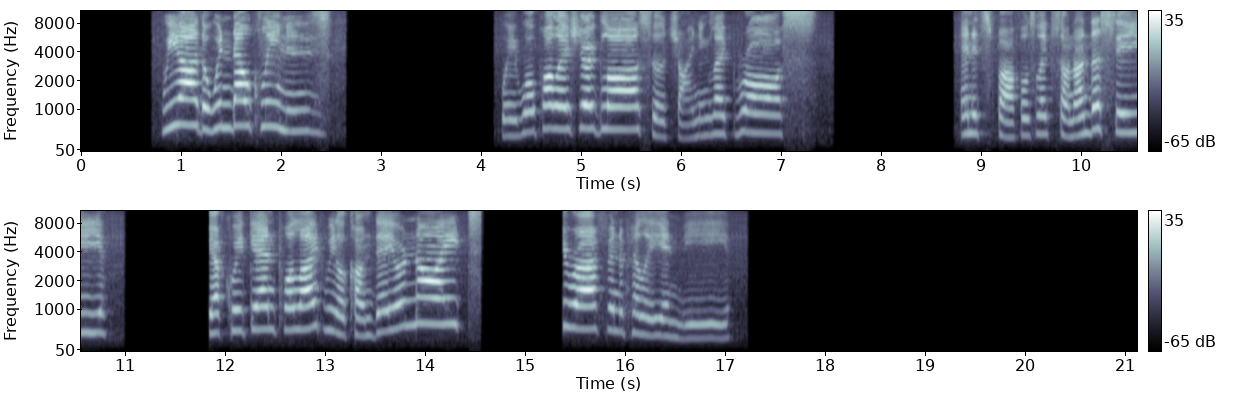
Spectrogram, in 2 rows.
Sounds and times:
Inside, small room: 0:00.7 - 0:02.7, 0:04.2 - 0:07.6, 0:08.8 - 0:11.0, 0:11.8 - 0:14.6, 0:15.4 - 0:17.3.

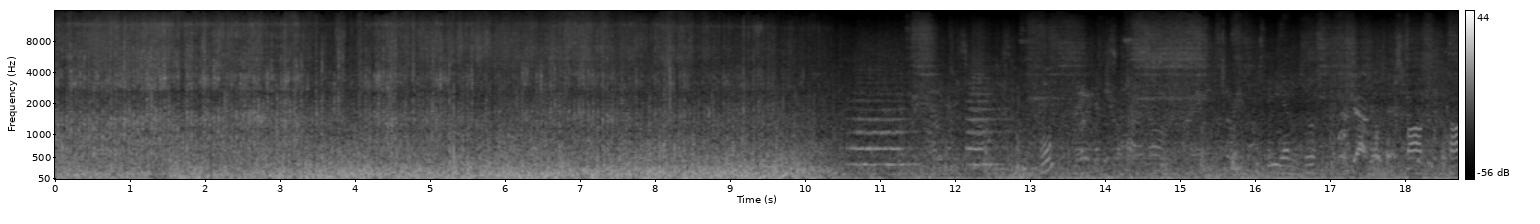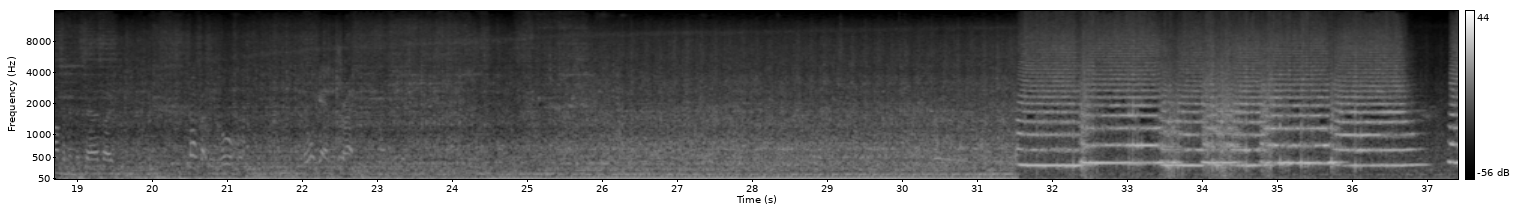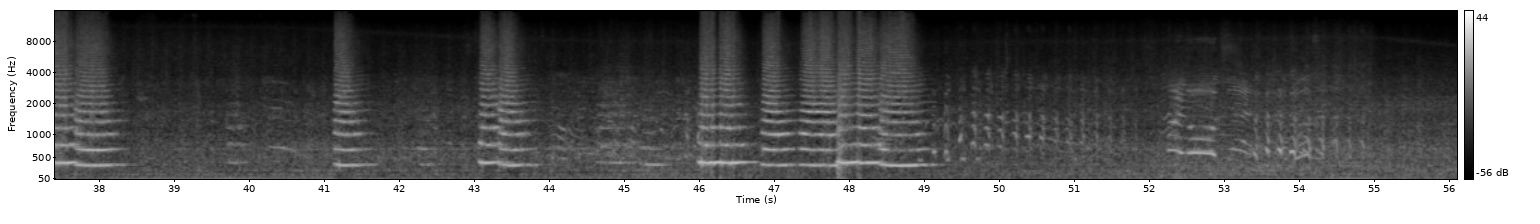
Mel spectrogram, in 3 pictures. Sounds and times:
Railroad car, train wagon: 0:00.0 - 0:56.1
Train horn: 0:10.5 - 0:12.7, 0:31.5 - 0:38.5, 0:39.7 - 0:40.3, 0:41.1 - 0:44.0, 0:44.6 - 0:49.2.

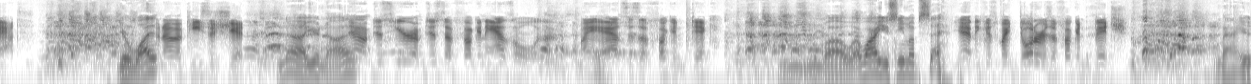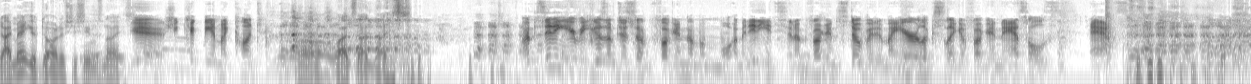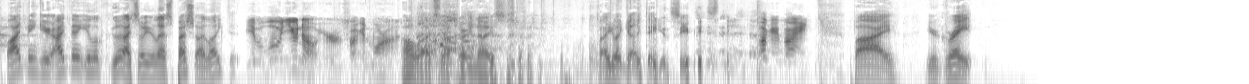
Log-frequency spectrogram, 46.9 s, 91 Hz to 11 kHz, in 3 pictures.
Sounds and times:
Speech: 0:01.5 - 0:09.0, 0:15.2 - 0:21.0, 0:22.2 - 0:29.7, 0:31.4 - 0:37.6, 0:42.0 - 0:43.5.

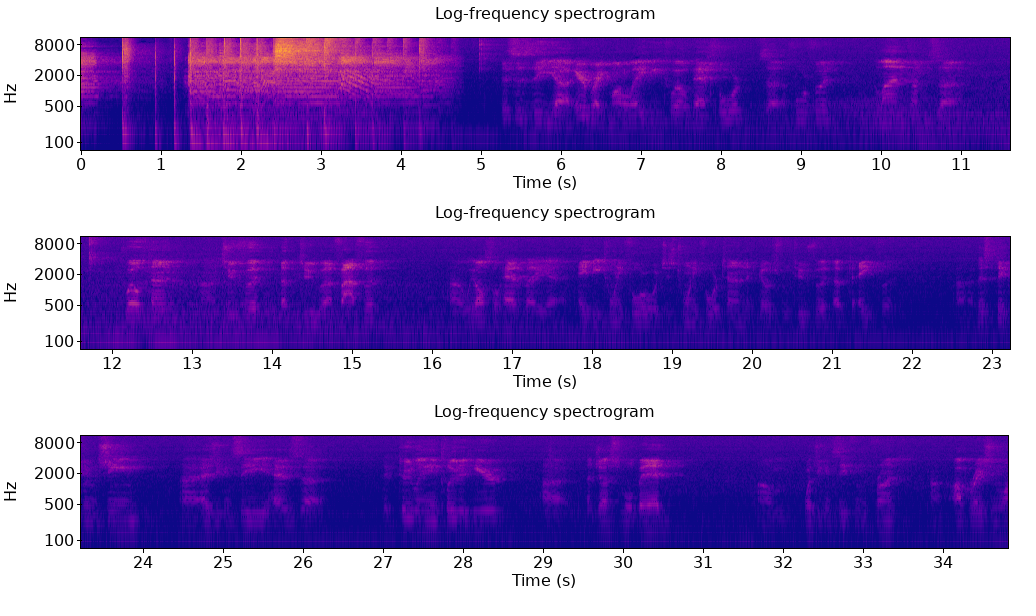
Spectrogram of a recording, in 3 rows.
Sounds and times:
Speech: 0:05.3 - 0:11.1, 0:12.1 - 0:15.5, 0:16.2 - 0:21.8, 0:22.6 - 0:26.3, 0:27.0 - 0:30.7, 0:31.7 - 0:34.8.

